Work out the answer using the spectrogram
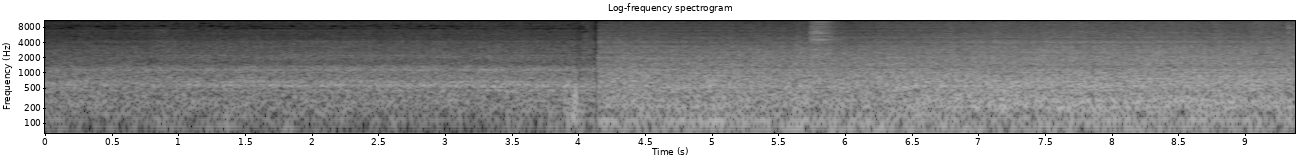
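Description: Diesel multiple-unit trains running through a station, a steady rumble and rush that builds slowly. About four seconds in it turns suddenly louder and stays steady, with a Class 142 Pacer diesel unit close by.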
